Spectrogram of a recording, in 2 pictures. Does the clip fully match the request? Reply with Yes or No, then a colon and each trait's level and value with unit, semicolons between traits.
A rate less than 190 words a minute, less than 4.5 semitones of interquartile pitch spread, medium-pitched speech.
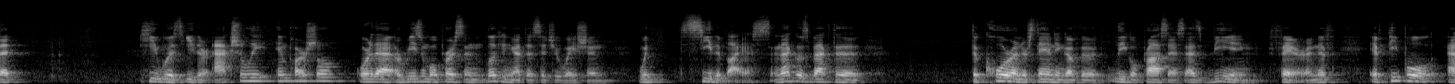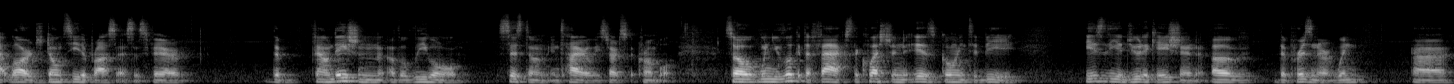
No: average, 160 wpm; average, 3.5 semitones; low, 110 Hz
